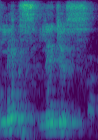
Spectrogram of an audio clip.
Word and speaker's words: Lexlegis: a is pronounced Lex leges lexicon on legislations lexicon dictionary collection and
